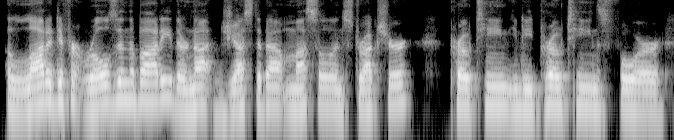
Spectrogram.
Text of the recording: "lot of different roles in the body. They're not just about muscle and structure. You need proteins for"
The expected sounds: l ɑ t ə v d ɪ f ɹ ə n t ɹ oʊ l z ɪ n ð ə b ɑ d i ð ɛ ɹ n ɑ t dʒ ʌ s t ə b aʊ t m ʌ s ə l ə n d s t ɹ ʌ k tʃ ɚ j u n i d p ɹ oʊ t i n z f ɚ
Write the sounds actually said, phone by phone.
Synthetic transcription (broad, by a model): l ɑ t ə v d ɪ f ɹ ə n t ɹ oʊ l z ɪ n ð ə b ɑ d i ð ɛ ɹ n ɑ t dʒ ʌ s t ə b aʊ t m ʌ s l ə n s t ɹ ʌ k tʃ ɚ j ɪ n i d p ɹ oʊ t i n z f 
